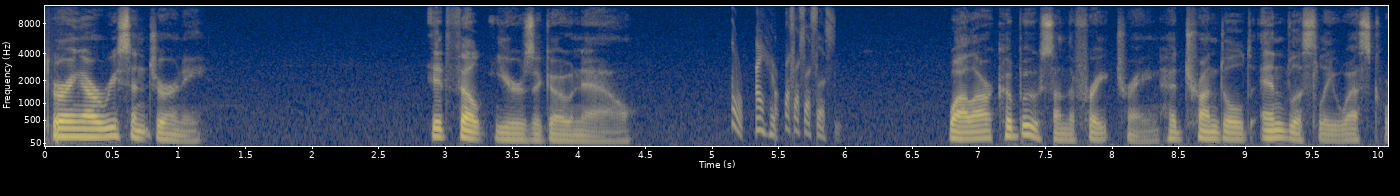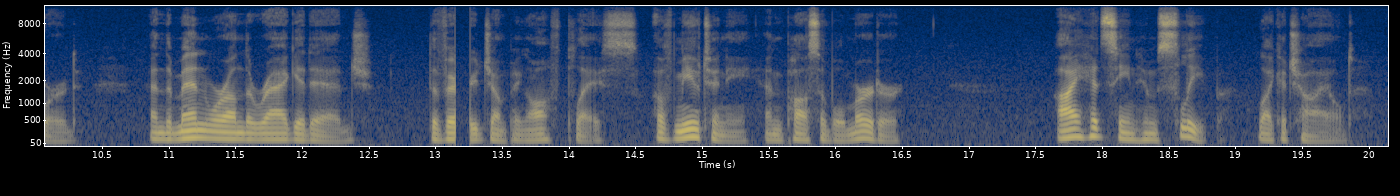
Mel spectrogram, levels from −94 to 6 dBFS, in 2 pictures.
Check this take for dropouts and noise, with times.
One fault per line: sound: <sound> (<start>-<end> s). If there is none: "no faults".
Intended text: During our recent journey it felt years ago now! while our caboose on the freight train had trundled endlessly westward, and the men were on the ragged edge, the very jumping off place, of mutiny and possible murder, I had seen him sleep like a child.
sound: chirp (5.2-6.0 s)
sound: dropout (13.1-13.3 s)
